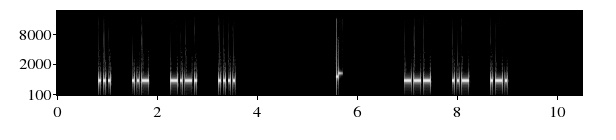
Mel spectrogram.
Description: Morse code, heard as a keyed tone, about 25 wpm, spaced as for 14 wpm, 690 Hz. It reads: SUCH OUR
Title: 3x Character Spacing - Top 300 Words - 25wpm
